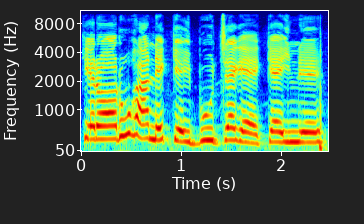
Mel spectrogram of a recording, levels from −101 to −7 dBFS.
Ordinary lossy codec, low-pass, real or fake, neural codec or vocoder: none; 9.9 kHz; real; none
